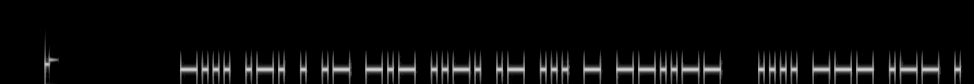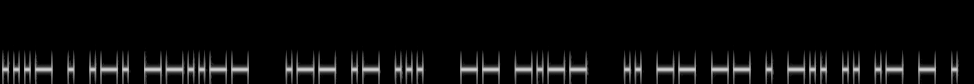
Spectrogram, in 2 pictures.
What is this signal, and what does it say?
Morse code, heard as a keyed tone, about 22 wpm, 700 Hz. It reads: BREAKFAST, HOWEVER, WAS MY IMMEDIATE
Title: Sentences from Top 1500 Words 22wpm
